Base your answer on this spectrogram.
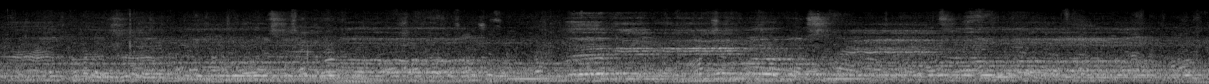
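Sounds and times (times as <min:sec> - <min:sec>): crowd singing together: 0:00.0 - 0:12.0.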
